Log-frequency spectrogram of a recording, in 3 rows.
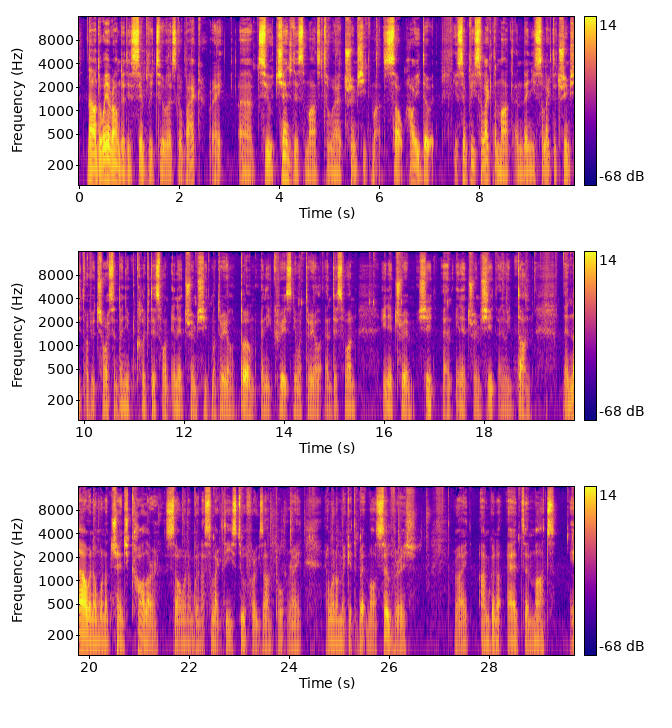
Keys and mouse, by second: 1.4 ctrl+z, 1.7 ctrl+z, 2.2 ctrl+z, 3.4 click, 4.4 Tab, 4.9 shift+middle click, 5.6 click, 6.0 shift+click, 8.1 click, 12.0 click, 14.2 click, 14.7 shift+middle click, 15.6 click, 16.2 click, 17.1 click, 18.2 shift+middle click, 19.0 shift+middle click, 19.6 click, 20.0 Tab, 21.7 shift+click, 22.4 alt+click, 22.9 alt+shift+click, 23.8 ctrl+z, 24.3 alt+shift+click, 25.0 ctrl+z, 25.3 alt+shift+click, 26.0 ctrl+z, 26.3 alt+shift+click, 28.4 click, 29.5-29.7 drag.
